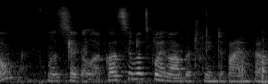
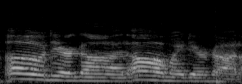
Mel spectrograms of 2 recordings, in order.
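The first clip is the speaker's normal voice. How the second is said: exasperated; 5 dB louder, slower than usual. Real, not acted. Exasperated reaction to the cards.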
